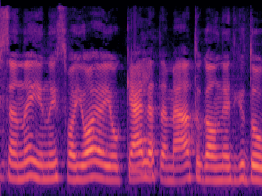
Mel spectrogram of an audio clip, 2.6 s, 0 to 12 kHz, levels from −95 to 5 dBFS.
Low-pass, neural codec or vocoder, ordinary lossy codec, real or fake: 10.8 kHz; none; MP3, 64 kbps; real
